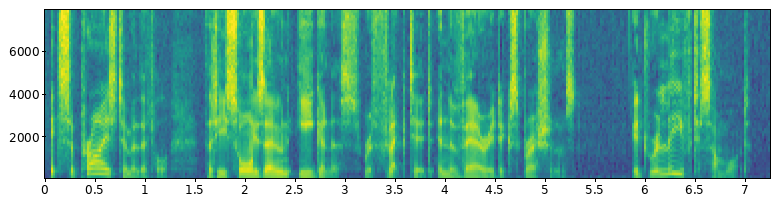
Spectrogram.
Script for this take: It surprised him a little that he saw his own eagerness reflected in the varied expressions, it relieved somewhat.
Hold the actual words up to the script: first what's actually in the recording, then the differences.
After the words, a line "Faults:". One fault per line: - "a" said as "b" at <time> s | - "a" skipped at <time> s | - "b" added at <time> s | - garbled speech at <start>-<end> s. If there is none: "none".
It surprised him a little that he saw his own eagerness reflected in the varied expressions, it relieved somewhat.
Faults:
none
